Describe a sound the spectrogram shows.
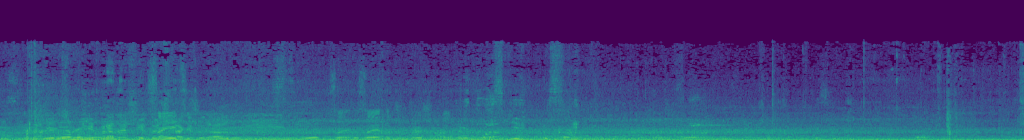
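A young man speaks close by.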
